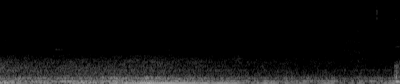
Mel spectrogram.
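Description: Low, steady rumble of street traffic heard from inside a car.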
